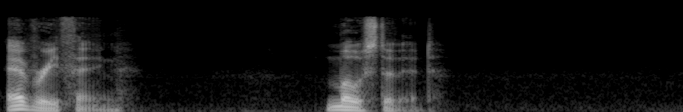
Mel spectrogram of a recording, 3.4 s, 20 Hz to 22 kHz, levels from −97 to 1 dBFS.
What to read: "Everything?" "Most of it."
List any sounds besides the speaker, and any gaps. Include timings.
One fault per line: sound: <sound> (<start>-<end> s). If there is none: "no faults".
no faults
